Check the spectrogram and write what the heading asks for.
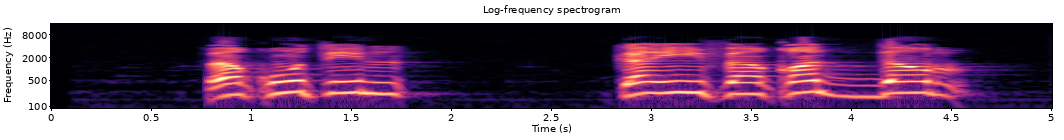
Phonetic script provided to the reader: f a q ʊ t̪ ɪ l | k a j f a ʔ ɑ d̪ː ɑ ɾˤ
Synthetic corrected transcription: f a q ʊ t̪ ɪ l | k a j f a q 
